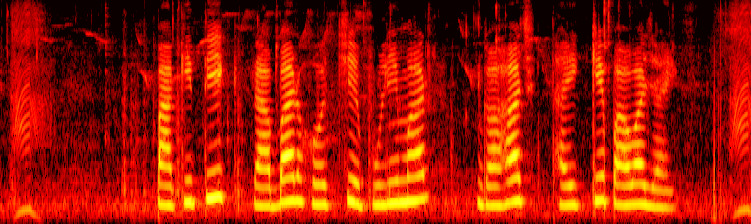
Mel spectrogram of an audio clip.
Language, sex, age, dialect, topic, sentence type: Bengali, female, <18, Jharkhandi, agriculture, statement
